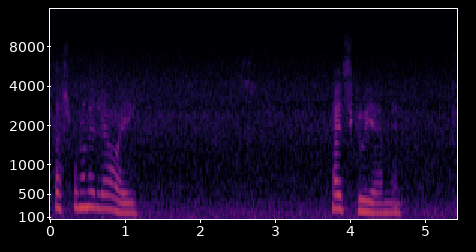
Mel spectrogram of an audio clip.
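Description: A young girl speaks in short, whiny phrases close by.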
